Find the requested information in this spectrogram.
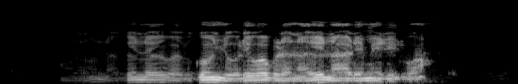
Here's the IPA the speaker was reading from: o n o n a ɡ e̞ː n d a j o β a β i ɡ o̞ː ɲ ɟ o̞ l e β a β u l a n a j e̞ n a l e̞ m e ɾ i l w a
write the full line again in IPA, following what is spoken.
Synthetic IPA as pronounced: o n o n a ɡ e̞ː n d a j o β a β i ɡ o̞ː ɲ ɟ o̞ l e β a β u l a n a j e̞ n a l e̞ m e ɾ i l w a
